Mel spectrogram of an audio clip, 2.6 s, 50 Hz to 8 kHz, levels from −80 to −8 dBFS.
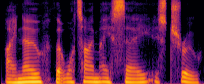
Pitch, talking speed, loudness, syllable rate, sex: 135 Hz, 210 wpm, -21 LUFS, 4.0 syllables/s, male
